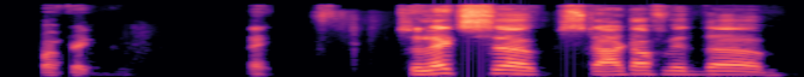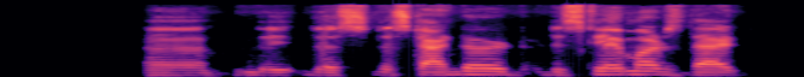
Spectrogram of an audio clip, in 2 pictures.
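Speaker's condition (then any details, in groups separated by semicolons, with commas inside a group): No condition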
